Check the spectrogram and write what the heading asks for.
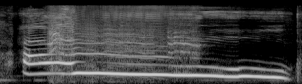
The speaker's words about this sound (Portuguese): Quando o lobo chegou embaixo, ouviu-se um grito.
